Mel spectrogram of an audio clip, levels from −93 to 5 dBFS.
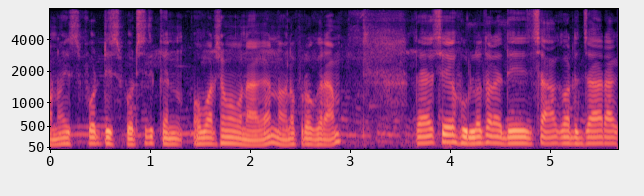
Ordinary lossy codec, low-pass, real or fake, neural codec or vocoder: none; none; real; none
